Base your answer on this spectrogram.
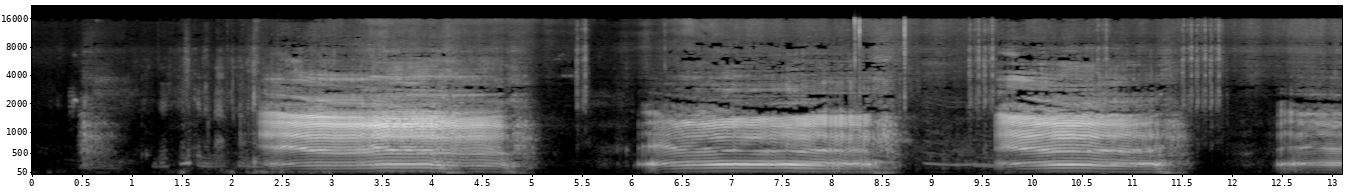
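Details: Three lionesses of the Nkuhuma pride at MalaMala Game Reserve bring down a buffalo bull: long, harmonically rich bellows, each about three seconds, repeated three times with short gaps, plus brief voices between.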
